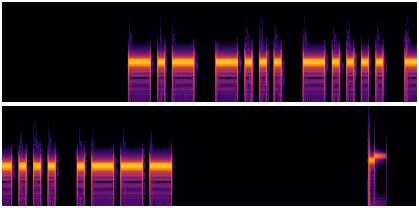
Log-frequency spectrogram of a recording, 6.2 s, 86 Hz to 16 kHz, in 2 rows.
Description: Morse code, heard as a keyed tone, about 23 wpm, 700 Hz. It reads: KB6BJ
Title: USA Call Signs - 5 Characters - 4x Character Spacing - 22wpm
